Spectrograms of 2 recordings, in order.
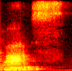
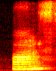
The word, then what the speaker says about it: Paris: Contoh yang pertama ada Paris. Paris tuh dibacanya pari pari. Jadi snya enggak dibaca, R-nya juga harus ditenggorokkan.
